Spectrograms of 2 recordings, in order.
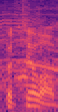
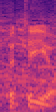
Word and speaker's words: Pattillo: Pattillo is number 46 that is pronounced Patil oh by the way not Patil I don't know how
